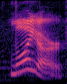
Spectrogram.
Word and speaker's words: lawyer: You cannot tell me a lawyer. is one fucking syllable. You can't do that to me. It's 2 syllables.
